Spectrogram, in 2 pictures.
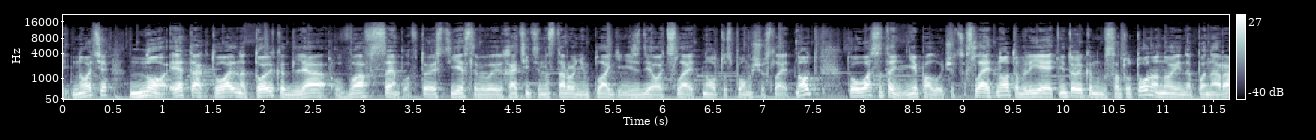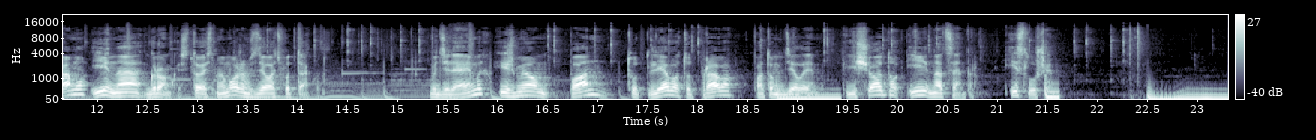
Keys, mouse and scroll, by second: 14.2 click, 14.6 right click, 15.0 click.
